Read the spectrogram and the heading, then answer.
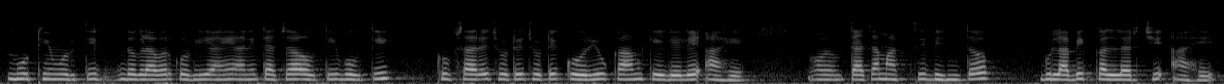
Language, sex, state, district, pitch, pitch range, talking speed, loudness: Marathi, female, Maharashtra, Chandrapur, 235 Hz, 225-245 Hz, 120 wpm, -29 LUFS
